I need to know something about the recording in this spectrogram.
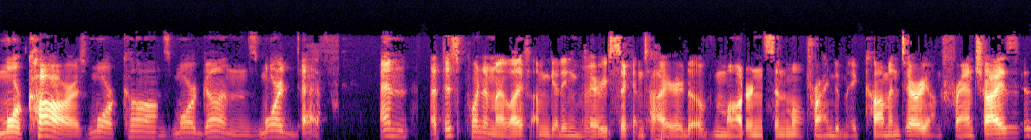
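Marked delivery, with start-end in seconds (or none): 0.0-3.2 high, acted, drawn-out yelled rant, each phrase stretched. Retelling how a movie character starts yelling: imitating a character yelling. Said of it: "he just starts yelling".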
